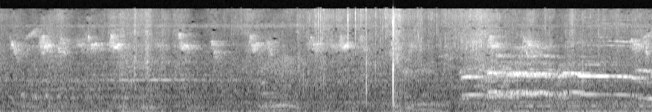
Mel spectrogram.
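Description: A rooster crows once near the end, one long call of about two seconds that falls slightly as it ends. Before it, small birds chirp in short high notes over and over, and there is a single sharp click.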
